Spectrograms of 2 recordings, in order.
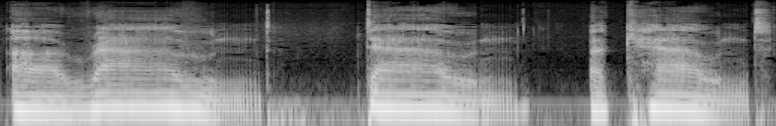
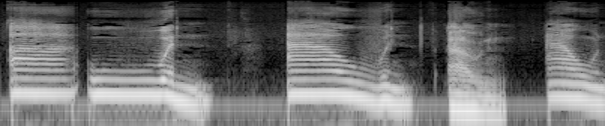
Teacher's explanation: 所以你有一个 a,然后再嘟嘴 ow。结尾呢，你就需要发一个 N 的音，舌尖得顶上颚 · Term: 双元音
